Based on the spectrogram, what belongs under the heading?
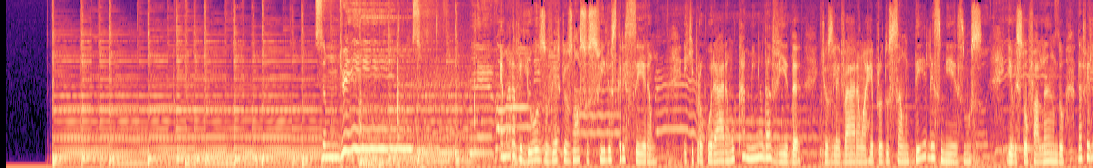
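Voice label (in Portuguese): Aniversário de Neto, female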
